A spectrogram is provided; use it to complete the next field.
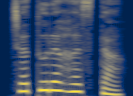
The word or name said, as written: ಚತುರಹಸ್ತ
